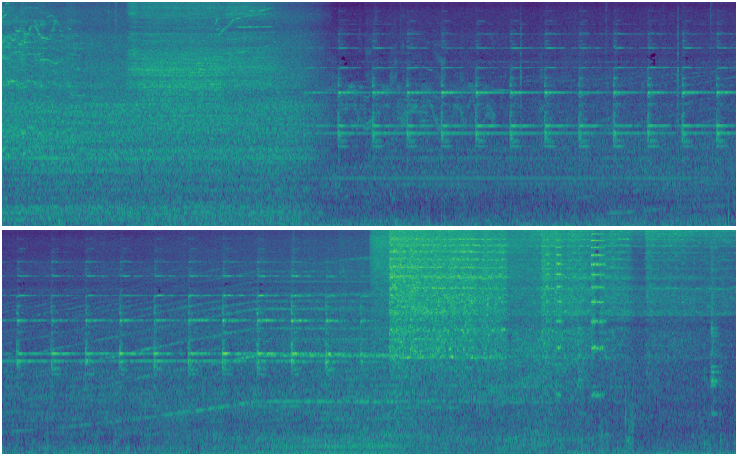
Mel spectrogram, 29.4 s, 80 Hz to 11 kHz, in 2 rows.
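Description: Passenger train on the rails: rolling wheel and rail noise from a Talgo trainset passing close by, then a bell ringing steadily as a Siemens Charger diesel locomotive approaches, with a low tone rising in pitch under it. About 22 seconds in, loud wheel-on-rail noise returns as the coaches roll past.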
